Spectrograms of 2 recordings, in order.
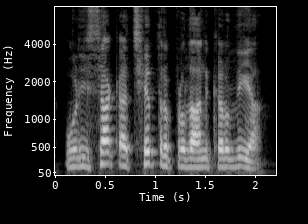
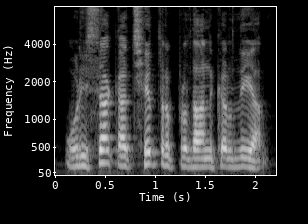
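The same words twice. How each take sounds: Both takes have the same delivery.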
